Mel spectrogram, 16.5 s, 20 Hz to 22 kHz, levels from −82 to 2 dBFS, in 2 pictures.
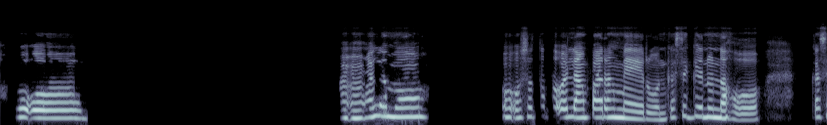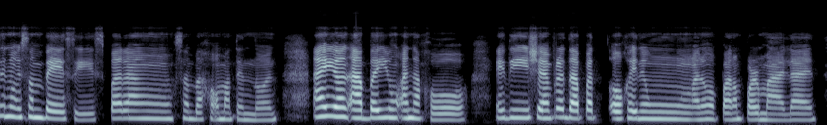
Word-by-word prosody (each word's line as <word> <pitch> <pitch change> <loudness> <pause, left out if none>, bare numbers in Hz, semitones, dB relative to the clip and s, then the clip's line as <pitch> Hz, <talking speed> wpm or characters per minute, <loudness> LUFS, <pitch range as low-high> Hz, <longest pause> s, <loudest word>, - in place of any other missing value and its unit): Oo. 250 -2 +2 2.6
Mm, 245 -1 -1
alam 310 +1 +2
mo 285 0 +3 1.0
oo 280 -2 -2
sa 270 - -8
totoo 290 -2 -3
lang 265 -1 +2
parang 275 0 +2
meron 220 -6 +1
kasi 275 +7 -8
gano'n 280 -1 +2
ako. 195 -4 -1 0.5
Kasi 280 +3 -5
no'ng 295 -2 +1
isang 275 -2 0
beses 215 -5 -2
parang 240 -1 -2
saan 235 +1 -8
ba 215 - -5
ako 225 - -7
umattend 210 -3 -6
no'n? 190 +2 -9 0.4
Ayun, 300 -1 +7
abay 255 +1 +5
'yong 260 - +1
anak 245 -1 +2
ko, 195 0 -4 0.2
eh, 250 - -3
'di 260 0 +1
siyempre 270 +1 +3
dapat 250 0 +3
okey 230 +1 +1
no'ng 220 -2 -2
ano 210 +1 -2
parang 210 0 -3
pormalan. 195 -1 -2
245 Hz, 135 wpm, -20 LUFS, 215-270 Hz, 2.6 s, Ayun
